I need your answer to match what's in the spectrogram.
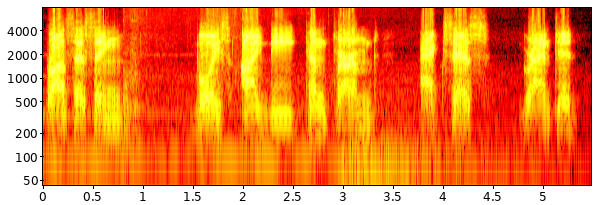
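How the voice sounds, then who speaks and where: A very deep automated bank terminal that speaks in flat, clipped computer processing announcements. Its tone is sharp and bright over a gravelly base. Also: male voice, very slow, a little hiss or hum, exaggerated voice. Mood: monotone. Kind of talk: video game dialogue.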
